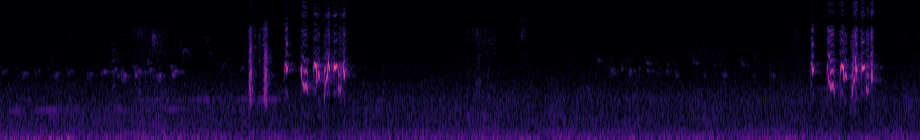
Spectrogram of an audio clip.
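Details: Wild Baghdadi bulbul gives two bursts of song several seconds apart. Each is a rapid run of sharp clicks and chirps that runs into a bright, warbled flourish, with quiet pauses and faint low background rumble between them.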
